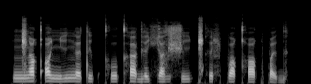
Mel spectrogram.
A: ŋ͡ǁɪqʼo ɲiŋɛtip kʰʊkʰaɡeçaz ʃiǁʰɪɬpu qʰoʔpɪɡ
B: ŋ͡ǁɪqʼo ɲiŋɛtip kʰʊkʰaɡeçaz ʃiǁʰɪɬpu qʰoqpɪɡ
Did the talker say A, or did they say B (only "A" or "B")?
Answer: B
